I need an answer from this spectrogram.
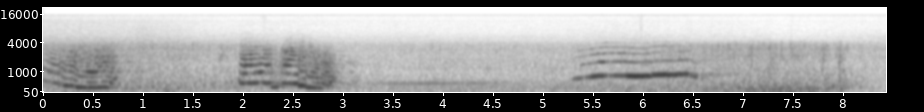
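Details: Whale song with two loud downward-sliding harmonic calls, a long steady tone, then a rising and falling tonal wail, and fainter grunting sounds at the end.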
